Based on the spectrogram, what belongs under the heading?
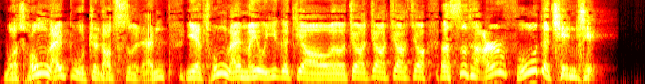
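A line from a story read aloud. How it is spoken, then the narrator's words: Angry loud shout. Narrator (Chinese): 德米福气冲冲地高声地大喊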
